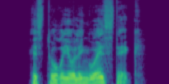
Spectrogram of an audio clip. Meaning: historical linguistics
- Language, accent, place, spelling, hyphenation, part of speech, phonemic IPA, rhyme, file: German, Germany, Berlin, Historiolinguistik, His‧to‧ri‧o‧lin‧gu‧is‧tik, noun, /hɪsˌtoːʁi̯olɪŋˈɡu̯ɪstɪk/, -ɪstɪk, De-Historiolinguistik.ogg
